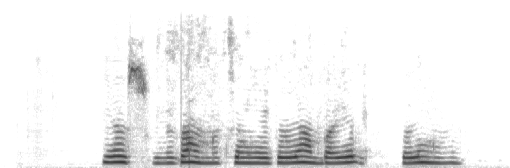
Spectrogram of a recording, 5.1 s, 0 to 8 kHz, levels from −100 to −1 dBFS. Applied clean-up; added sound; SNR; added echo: neural mask model DeepFilterNet 3.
